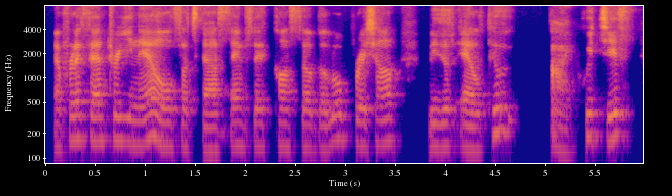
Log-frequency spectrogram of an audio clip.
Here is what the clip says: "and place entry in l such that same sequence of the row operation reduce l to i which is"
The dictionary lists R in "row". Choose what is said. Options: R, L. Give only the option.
L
